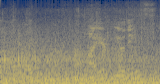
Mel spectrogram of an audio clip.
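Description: City street ambience: a steady low rumble of traffic with wind on the microphone, and a person's voice starting briefly near the end.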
